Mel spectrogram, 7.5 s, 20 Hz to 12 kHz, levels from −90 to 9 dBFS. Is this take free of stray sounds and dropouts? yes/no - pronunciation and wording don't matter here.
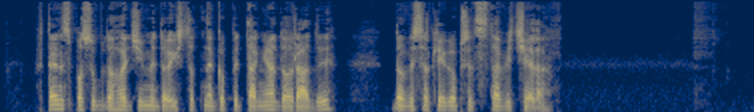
yes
